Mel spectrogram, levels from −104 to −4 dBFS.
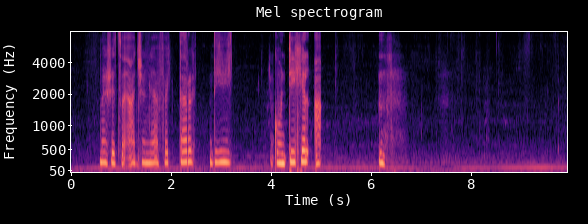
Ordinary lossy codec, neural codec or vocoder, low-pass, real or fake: none; none; none; real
